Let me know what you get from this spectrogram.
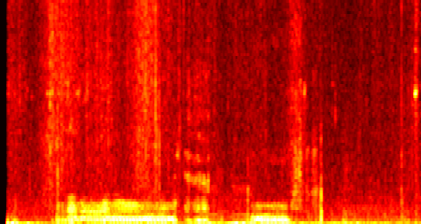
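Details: A Chihuahua, with Harley named, growling while chasing cows: a low, rough, rumbling growl in two bursts, a long one of about a second then a shorter one, with faint outdoor background noise.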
